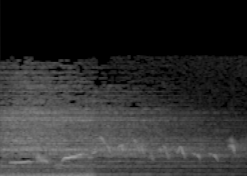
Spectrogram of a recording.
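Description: Small birds chirping in short repeated calls over a low background rumble; the rumble cuts off about a second in, leaving the chirps.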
